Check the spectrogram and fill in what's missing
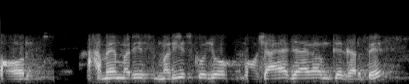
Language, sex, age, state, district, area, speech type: Urdu, male, 18-30, Bihar, Purnia, rural, conversation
